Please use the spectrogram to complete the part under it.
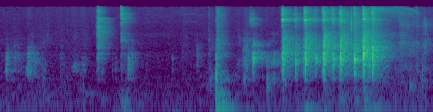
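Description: Blue Switch keys on a Gamepower Saber mechanical keyboard click sharply, starting as a few scattered presses and building into a rapid, steady run of close typing.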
